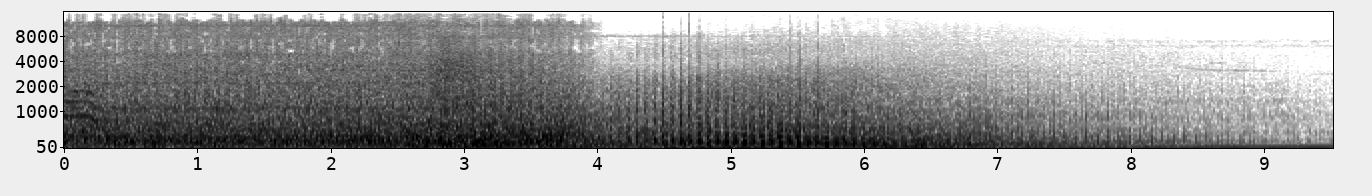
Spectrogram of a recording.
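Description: A helicopter engine roars loudly, then fades away.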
